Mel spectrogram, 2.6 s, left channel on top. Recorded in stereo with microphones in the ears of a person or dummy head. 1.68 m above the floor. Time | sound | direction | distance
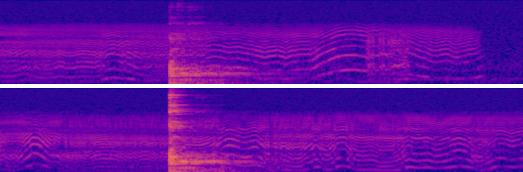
0.8 | a clunk | 85° right | 1.4 m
